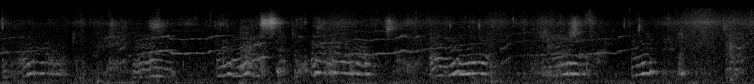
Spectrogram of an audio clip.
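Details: Miniature Pinscher named Mirella, a dog giving birth to puppies indoors: a run of high, thin whimpering squeals, short arched cries that rise and fall, repeated about once a second over a faint hiss.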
